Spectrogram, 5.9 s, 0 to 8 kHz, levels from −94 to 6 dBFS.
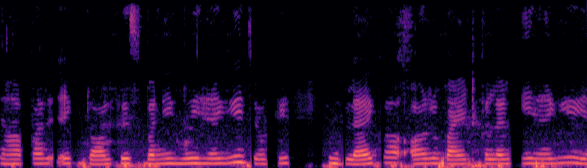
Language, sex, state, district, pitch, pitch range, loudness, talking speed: Hindi, female, Uttar Pradesh, Varanasi, 235 Hz, 220-240 Hz, -29 LUFS, 165 wpm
